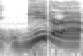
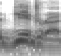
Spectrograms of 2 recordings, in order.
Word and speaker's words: Ghidorah: so it's spelled differently it's king gidera um but like it's gidera or guidra depending on the americanized whatever um and the way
